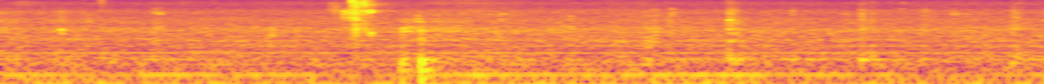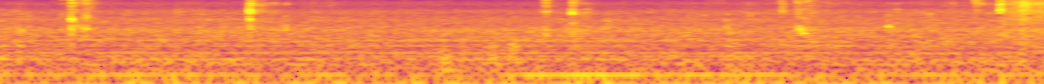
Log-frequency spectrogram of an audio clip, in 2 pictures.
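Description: A person chewing a mouthful of crispy fried chicken sandwich: scattered soft crunches and mouth clicks over a steady low hum.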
